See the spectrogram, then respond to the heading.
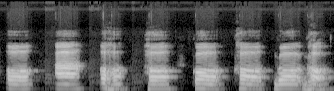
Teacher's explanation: तो अब कंठ से कौन कौन उच्चारित होंगे? अ, आ, अह, ह, क, ख, ग, घ, ये सब कंठ से।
